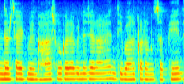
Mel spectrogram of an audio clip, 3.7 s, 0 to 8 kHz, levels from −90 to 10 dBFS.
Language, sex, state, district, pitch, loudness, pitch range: Hindi, female, Bihar, Vaishali, 195 Hz, -15 LUFS, 185-195 Hz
